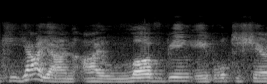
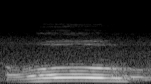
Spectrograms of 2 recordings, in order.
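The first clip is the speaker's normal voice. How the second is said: louder, long drawn-out fearful oh; frightened oh; 7 dB louder than usual. Acted. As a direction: gasp it out in dread. Kids frightened by the news.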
